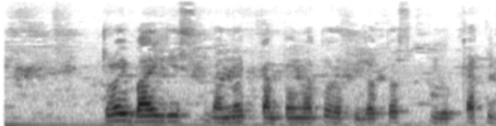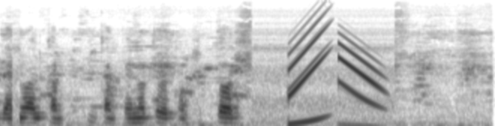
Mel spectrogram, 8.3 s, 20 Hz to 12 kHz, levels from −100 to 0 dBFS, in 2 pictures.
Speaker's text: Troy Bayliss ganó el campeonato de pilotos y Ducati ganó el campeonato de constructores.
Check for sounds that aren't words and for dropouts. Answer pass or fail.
fail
